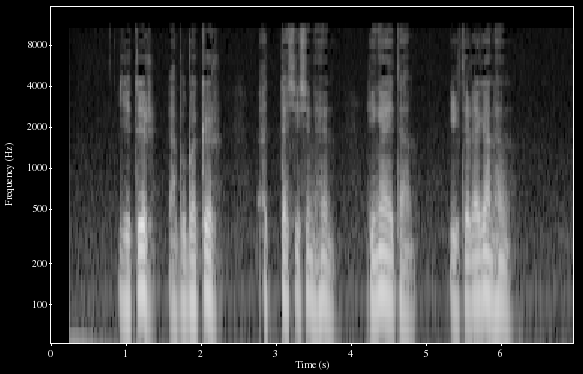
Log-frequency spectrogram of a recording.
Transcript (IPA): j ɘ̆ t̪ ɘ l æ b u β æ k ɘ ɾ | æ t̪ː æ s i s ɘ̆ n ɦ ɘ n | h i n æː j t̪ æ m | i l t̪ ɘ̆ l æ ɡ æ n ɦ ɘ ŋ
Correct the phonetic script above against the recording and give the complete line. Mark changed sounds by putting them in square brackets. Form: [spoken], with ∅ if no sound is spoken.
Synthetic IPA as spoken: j ɘ̆ t̪ ɘ [ɾ] æ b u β æ k ɘ ɾ | æ t̪ː æ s i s ɘ̆ n ɦ ɘ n | h i [ŋ] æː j t̪ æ m | i l t̪ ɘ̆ l æ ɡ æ n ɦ ɘ ŋ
